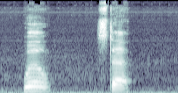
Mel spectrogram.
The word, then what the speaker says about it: Worcester: Yes, I did my research on how to pronounce that damn location. Worcester.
